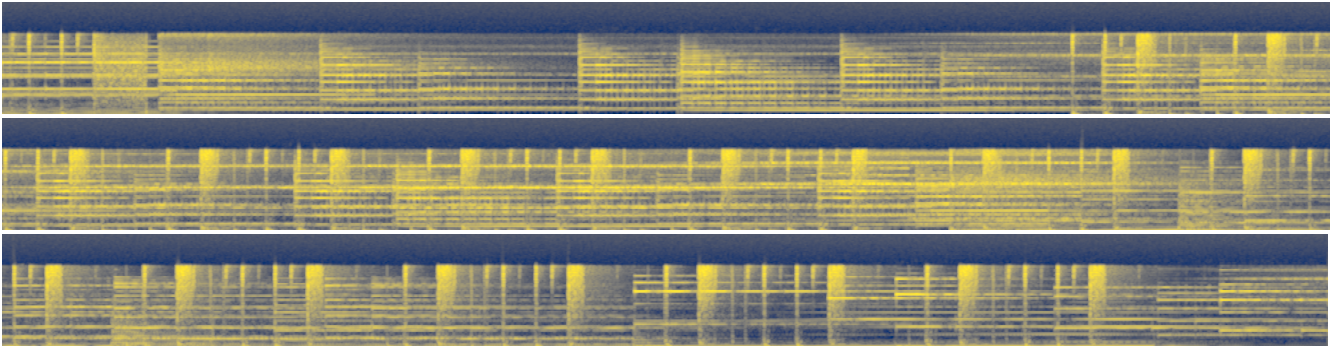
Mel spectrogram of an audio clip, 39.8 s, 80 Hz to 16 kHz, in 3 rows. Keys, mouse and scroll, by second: 0.8 click, 8.1 click, 11.2 click, 13.9 click, 18.6 click, 22.2-23.6 typing, 24.8 click, 28.0 click, 28.9 click, 32.8 click, 34.5 click, 38.8 alt+[, 39.0-39.4 typing, 39.2 alt+[.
